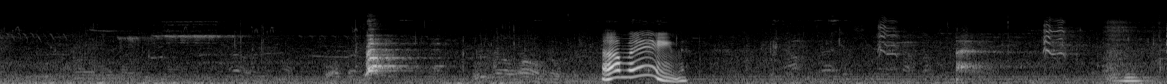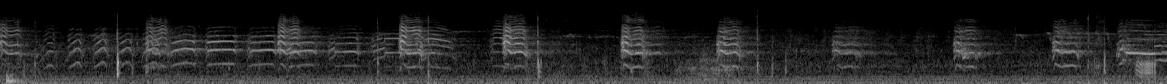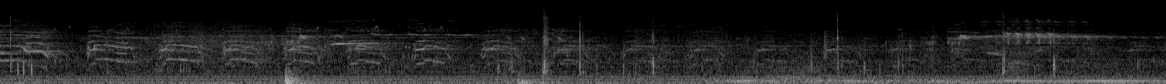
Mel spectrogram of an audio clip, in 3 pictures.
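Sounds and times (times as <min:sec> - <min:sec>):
birds calling: 0:00.0 - 0:35.0.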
